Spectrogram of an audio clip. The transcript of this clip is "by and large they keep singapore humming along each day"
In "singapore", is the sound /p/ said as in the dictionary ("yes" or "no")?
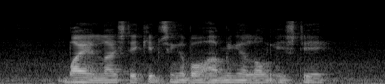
no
